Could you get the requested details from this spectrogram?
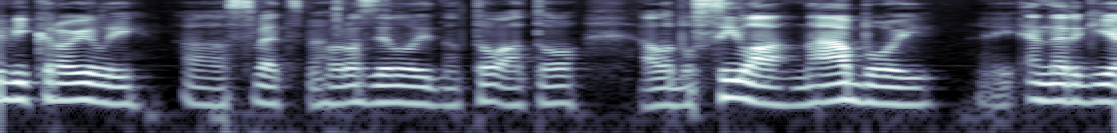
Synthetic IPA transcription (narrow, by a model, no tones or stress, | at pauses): ʋikɾɔjilisʋɛt̪z̥mɛɦɔɾɔzɟɛlilinat̪ɔat̪ɔʔalɛbɔsilanaːbɔj | ɦɛ̰jʔɛnɛɾɡiɛ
